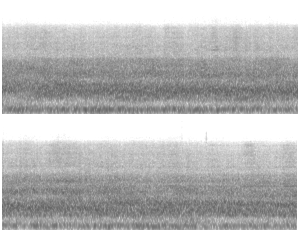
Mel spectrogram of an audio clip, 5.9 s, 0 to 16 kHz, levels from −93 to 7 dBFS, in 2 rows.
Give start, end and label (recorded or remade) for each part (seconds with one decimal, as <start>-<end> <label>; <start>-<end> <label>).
0.0-2.0 recorded; 2.0-5.5 remade; 5.5-5.9 recorded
